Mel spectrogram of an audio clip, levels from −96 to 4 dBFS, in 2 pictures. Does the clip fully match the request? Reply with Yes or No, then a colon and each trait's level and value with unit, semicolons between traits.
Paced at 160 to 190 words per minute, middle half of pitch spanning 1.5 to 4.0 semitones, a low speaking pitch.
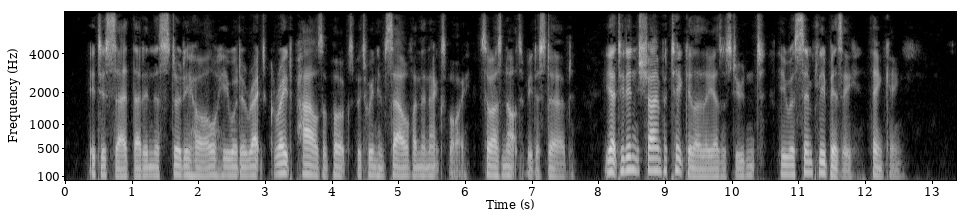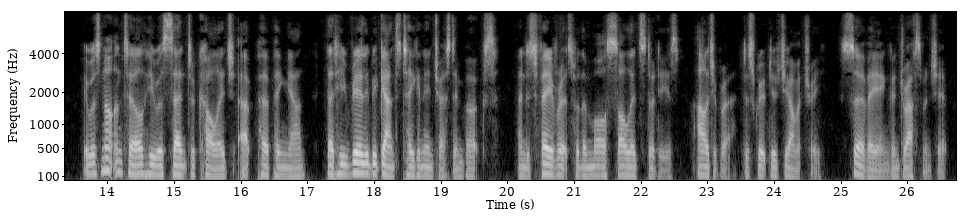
Yes: average, 170 wpm; average, 3.1 semitones; low, 105 Hz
